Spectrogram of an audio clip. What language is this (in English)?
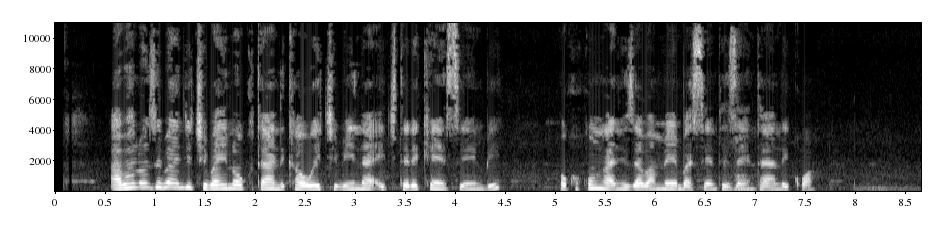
Ganda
